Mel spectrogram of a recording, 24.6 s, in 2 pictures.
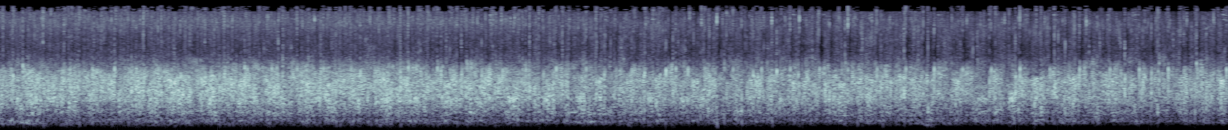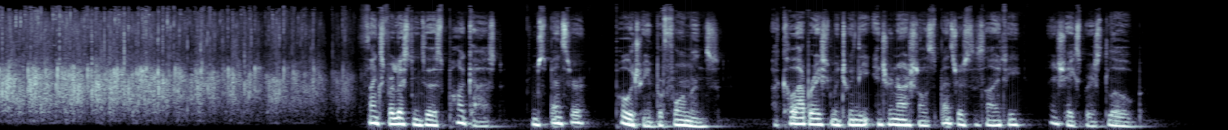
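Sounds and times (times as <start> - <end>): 
audience applause: 0.0 - 15.9
speech: 16.0 - 23.8.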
